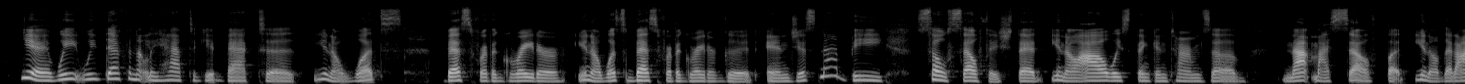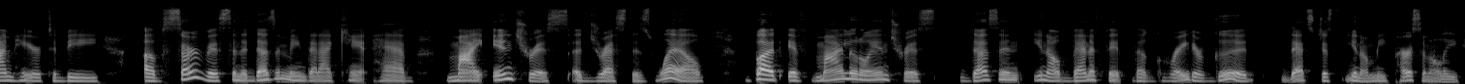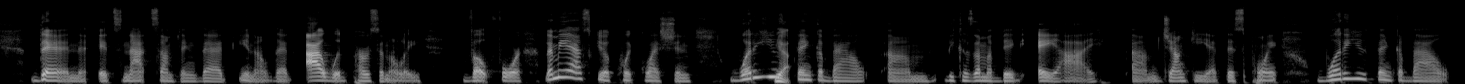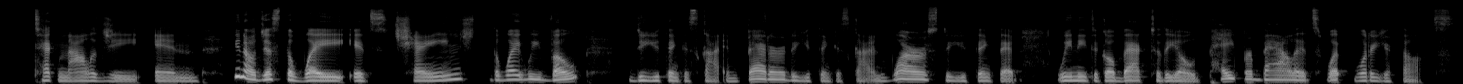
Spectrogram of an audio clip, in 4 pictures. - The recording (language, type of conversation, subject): English, unstructured, What worries you about the way elections are run?
- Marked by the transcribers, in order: none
